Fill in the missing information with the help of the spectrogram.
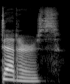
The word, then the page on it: debtors: American English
